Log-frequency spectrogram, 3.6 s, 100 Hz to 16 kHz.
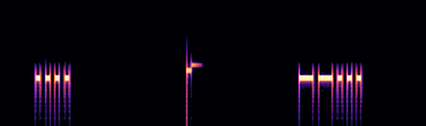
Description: Morse code, heard as a keyed tone, about 30 wpm, 700 Hz. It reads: H 7
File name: Single-Letter-Number-30wpm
